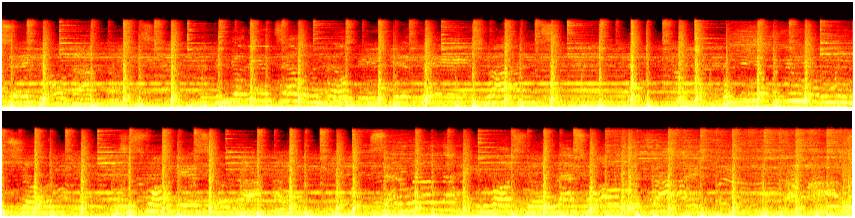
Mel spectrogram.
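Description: Live rock band playing loud, with a drum kit's kick and snare keeping a steady driving beat under electric guitar and bass guitar.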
